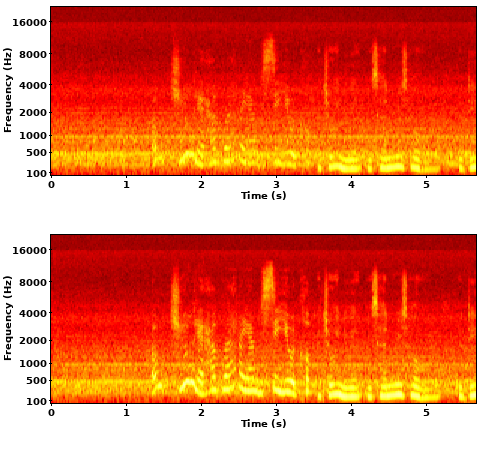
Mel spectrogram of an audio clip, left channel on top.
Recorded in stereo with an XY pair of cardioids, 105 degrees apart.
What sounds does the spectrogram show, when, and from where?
1.3 s a woman speaking: 65° right, 1.9 m; by 3.4 s 80° right, 0.8 m
3.5 s a woman speaking: 40° right, 0.7 m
